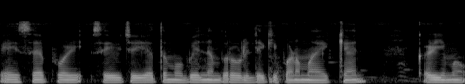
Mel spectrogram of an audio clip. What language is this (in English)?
Malayalam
